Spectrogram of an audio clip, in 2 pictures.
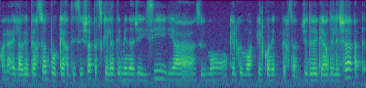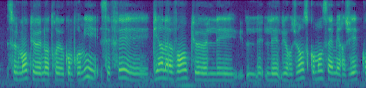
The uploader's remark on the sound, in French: Je suis au téléphone. Réalisatrice confinée sur l'île de Lanzarote.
